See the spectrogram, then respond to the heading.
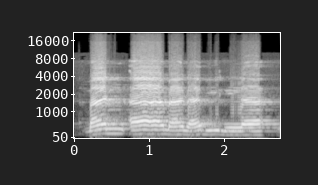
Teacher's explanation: unatakiwa udhihirishe na wala usilete ghunna. Yani bimaana herufi zile za pale uzibainishe, yani ile nuni sakna na ile herufi inayofuata, yani ile herufi ya mudhari ya idhhar unatakiwa udhihirishe.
